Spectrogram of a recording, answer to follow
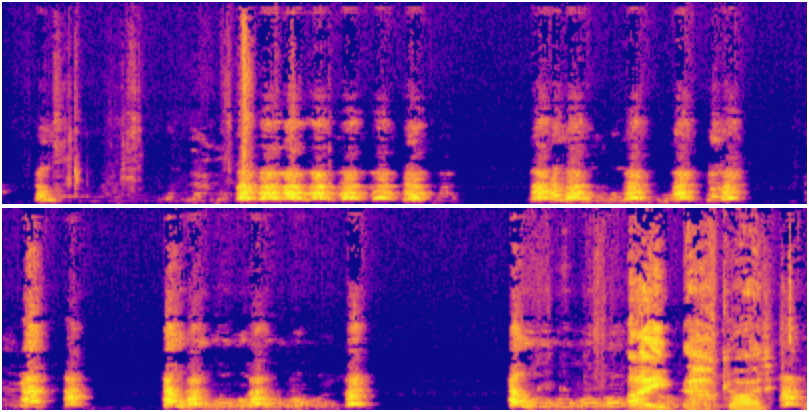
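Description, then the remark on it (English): Dogs bark loudly after someone rings the doorbell, in repeated, clustered bursts with short pauses between them, mixing sharp high yips with whining, pitched yelps, and the final stretch grows into a frantic, overlapping flurry. “And the dogs.”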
